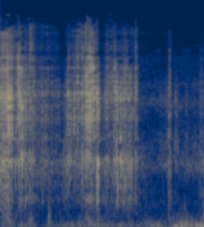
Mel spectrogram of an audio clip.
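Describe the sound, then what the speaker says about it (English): Harsh, gritty grinding against the glass of a replacement headlight, loud and close, running continuously with uneven surges and scraping bursts and no talk over it. "we're gonna have to grind on the glass"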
